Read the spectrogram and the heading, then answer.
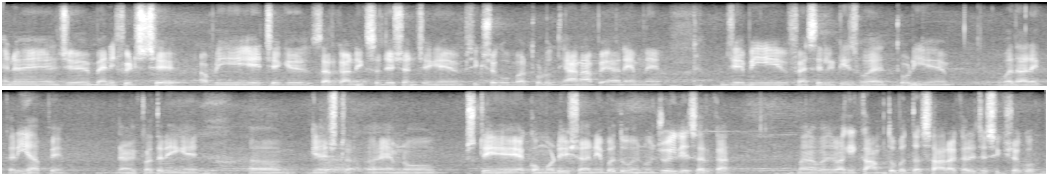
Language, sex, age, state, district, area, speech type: Gujarati, male, 18-30, Gujarat, Aravalli, urban, spontaneous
